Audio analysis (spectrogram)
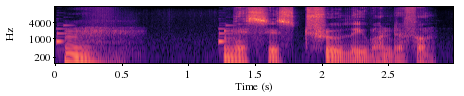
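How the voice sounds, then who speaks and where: An actor playing a solemn, courtly chief justice in a video game, speaking in a formal, measured way. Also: male voice, rumbling low, animated, noisy background, full character voice. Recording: background music under the voice.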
